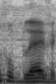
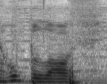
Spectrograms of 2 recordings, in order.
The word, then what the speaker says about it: Rublev: Aliás, eu estou falando Rublev aqui, a pronúncia do nome dele é Rublov. É difícil explicar, mas é uma coisa do caractere do alfabeto russo. É mais ou menos o Rublov pelo mesmo motivo que o Gorbachev, se falava Gorbachev apesar de escrever Gorbachev.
